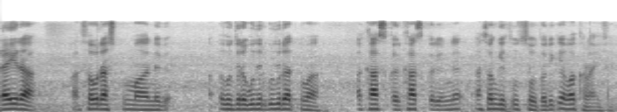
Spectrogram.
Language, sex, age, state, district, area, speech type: Gujarati, male, 18-30, Gujarat, Rajkot, urban, spontaneous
